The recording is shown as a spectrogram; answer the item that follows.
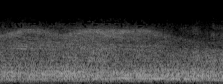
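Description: NASCAR Truck Series race trucks' V8 engines running at full throttle through a turn, picked up by the broadcast's track microphones. The engine sound swells and then eases off as the trucks go by.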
